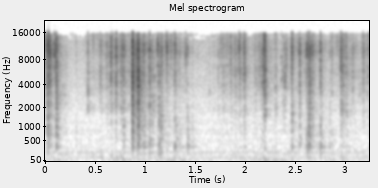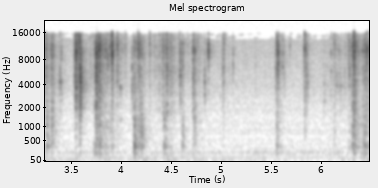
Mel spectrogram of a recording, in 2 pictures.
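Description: A solid, dry, dark blue-grey bar of soap is held in the hand and shaved with a utility knife blade. Short, dry, crisp scrapes and crackles come in irregular bursts, bright and crumbly with almost no low end. Each cut stops abruptly with no ring.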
